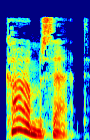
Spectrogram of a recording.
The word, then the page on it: comsat: British English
